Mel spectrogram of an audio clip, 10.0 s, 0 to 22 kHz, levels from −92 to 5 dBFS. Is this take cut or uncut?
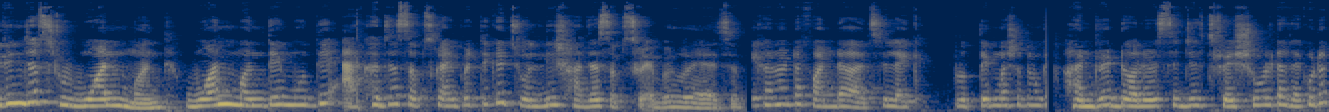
cut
